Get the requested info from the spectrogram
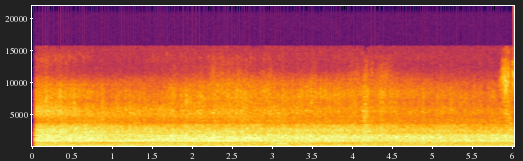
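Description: Steady drone of running fire engines, with a constant whine over the low engine hum.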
